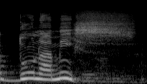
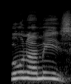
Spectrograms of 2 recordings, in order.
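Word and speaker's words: δύναμις: y dice aquí amados la palabra poder en el griego se pronuncia dunamis dunamis que quiere decir Force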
